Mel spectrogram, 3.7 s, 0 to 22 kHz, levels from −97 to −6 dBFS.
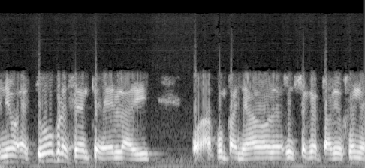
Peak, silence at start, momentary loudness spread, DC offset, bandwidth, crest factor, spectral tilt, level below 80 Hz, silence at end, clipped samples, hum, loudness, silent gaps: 0 dBFS; 0 s; 3 LU; under 0.1%; 5.4 kHz; 12 dB; -6.5 dB/octave; -48 dBFS; 0 s; under 0.1%; none; -14 LUFS; none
